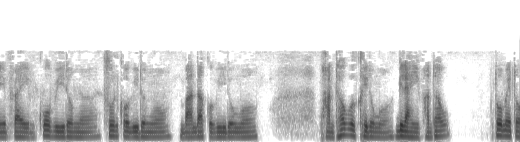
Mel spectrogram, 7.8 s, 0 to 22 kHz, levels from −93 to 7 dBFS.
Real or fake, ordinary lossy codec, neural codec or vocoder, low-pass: fake; MP3, 24 kbps; codec, 24 kHz, 0.9 kbps, WavTokenizer, medium speech release version 2; 7.2 kHz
